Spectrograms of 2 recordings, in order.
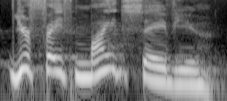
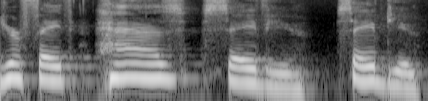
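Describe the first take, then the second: First: Said in the usual way. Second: Slow, weighty declaration, leaning on "has saved"; emphatic statement. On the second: Shown as a demonstration. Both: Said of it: "That's an emphatic statement".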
